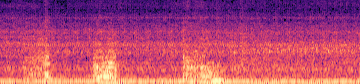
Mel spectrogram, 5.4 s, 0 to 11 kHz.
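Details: 2010 Sprinter, drivetrain rocked at idle: dull clunks break through the steady idle from the rear differential.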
